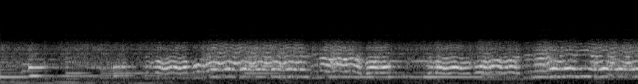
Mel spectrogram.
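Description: Acoustic horn gramophone playing a reproduction of an early Berliner opera disc: piano-like accompaniment alone at first, then a male tenor voice enters about a second and a half in, singing with a wide vibrato. The sound is narrow and thin with no high end, as on an early acoustic recording.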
